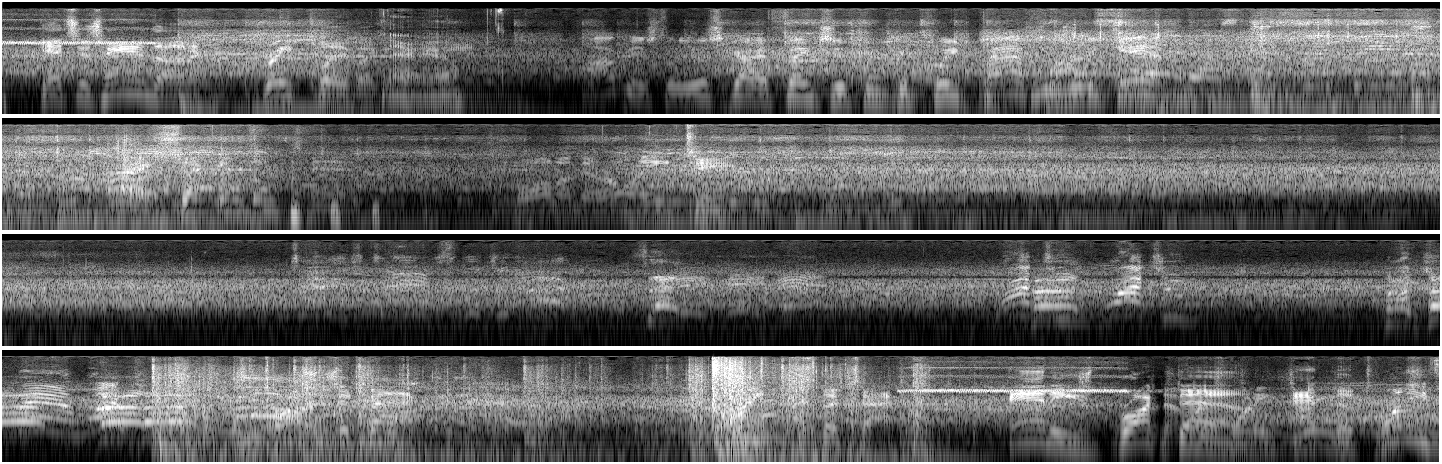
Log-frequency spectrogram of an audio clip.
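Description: A stadium crowd cheers and roars steadily.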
